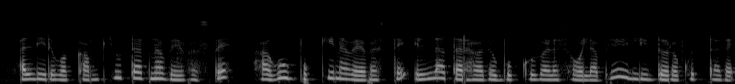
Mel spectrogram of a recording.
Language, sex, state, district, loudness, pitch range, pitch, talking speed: Kannada, female, Karnataka, Dharwad, -35 LUFS, 215-265 Hz, 230 Hz, 105 wpm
